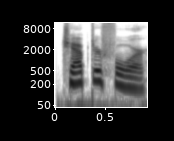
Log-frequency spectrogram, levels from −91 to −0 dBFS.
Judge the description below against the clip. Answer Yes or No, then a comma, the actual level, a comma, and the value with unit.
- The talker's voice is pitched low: No, high, 190 Hz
